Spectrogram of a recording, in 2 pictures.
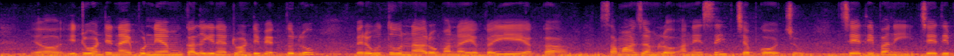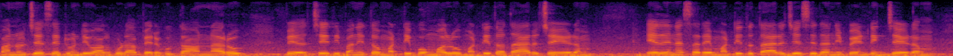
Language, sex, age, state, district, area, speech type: Telugu, female, 18-30, Andhra Pradesh, Nandyal, rural, spontaneous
